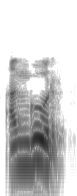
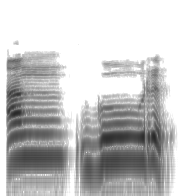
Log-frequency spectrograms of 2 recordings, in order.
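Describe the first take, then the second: First: Said in the usual way. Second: अंगूर very slowly, split as अं-गूर; stretched-out teaching model of अंगूर; nasal sound demonstration. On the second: Shown as a demonstration. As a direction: hold the nasal opening of अंगूर, then a long गूर. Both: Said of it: "बोल के देखिए आप लोग".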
